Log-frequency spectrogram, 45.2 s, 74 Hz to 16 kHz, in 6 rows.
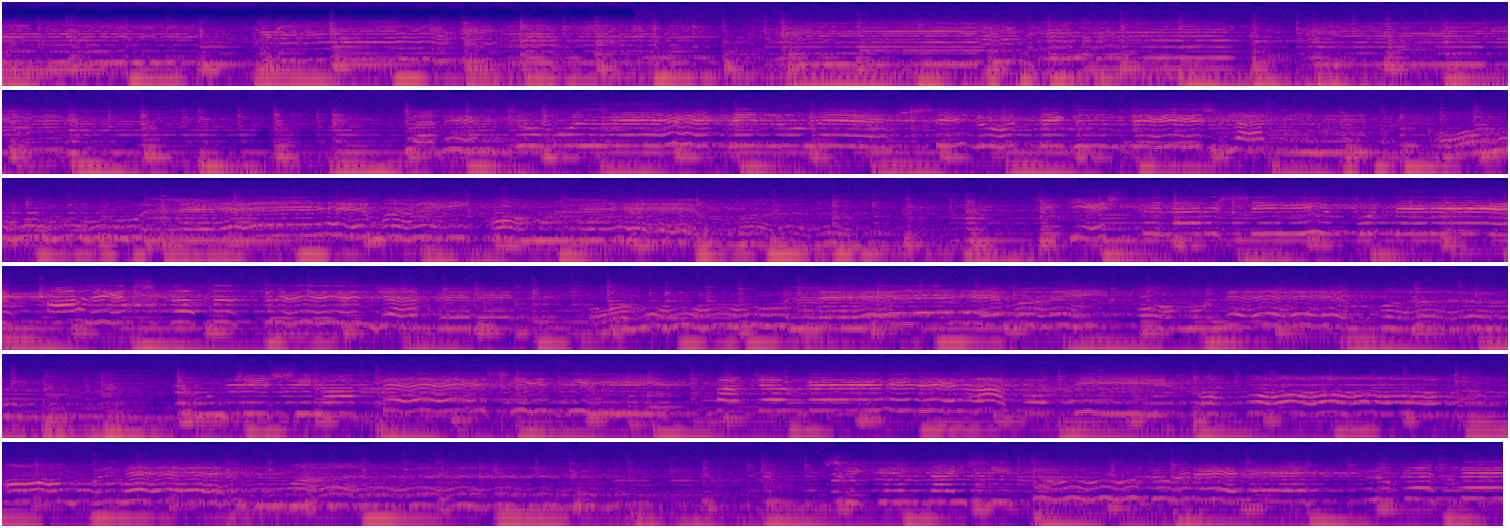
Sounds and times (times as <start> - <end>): Music: 0.0 - 45.1.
